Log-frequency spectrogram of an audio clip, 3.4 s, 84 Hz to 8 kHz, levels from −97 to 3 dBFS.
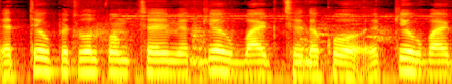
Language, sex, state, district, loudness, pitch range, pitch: Maithili, male, Bihar, Supaul, -15 LUFS, 140-160 Hz, 150 Hz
